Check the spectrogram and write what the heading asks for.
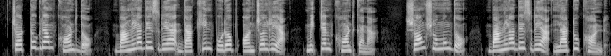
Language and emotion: Santali, neutral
